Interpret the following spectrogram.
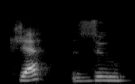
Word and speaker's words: Jesuit: It is pronounced Jesuit.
